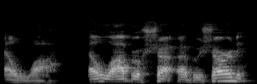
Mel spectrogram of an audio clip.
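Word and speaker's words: Eloy Bouchard: So Eloy, I always mispronounce his last name. It's Elwa Bouchard.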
